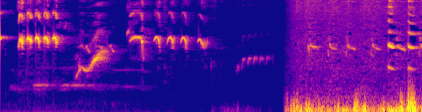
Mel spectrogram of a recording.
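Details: Asian pied starling during pairing: quick bursts of clipped whistled notes and a rising slurred whistle, separated by short gaps and then a pause. A loud low rumbling noise follows, with sharp chirps continuing over it.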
